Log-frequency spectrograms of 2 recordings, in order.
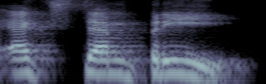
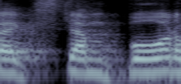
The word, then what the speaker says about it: Extempore: एक्सटेम्परी. Extempore. Very good, very good. याद रखिएगा, बड़े बड़े स्कूलों में इस शब्द को एक्सटेम्पोर बोला जाता है. सॉरी टू से, इसी का प्रोनाउंसिएशन है एक्सटेम्परी.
